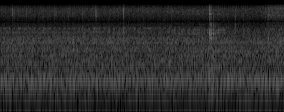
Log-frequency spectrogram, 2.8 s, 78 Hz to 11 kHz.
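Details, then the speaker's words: Numechron 765 Plus clock movement fitted with a water softener timer motor, keeping great time: faint steady low hum, smooth and even; the motor is audible but normal. "I'm going to show this video it's keeping great time but you can hear the motor"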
